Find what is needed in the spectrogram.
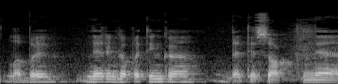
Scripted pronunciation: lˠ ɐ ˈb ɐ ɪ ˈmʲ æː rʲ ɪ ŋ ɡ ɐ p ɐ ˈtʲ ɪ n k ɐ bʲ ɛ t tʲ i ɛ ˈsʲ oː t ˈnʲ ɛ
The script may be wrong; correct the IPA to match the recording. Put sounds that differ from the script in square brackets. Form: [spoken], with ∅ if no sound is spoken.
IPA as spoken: lˠ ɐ ˈb ɐ ɪ [ˈnʲ] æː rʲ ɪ ŋ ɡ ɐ p ɐ ˈtʲ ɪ [ŋ] k ɐ bʲ ɛ t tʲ i ɛ ˈsʲ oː [k] ˈnʲ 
